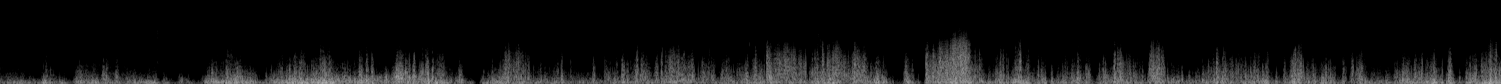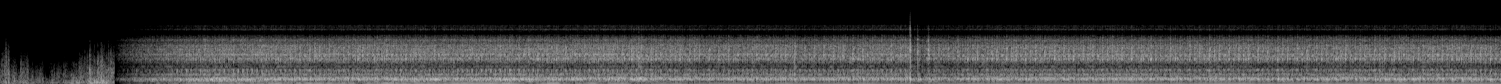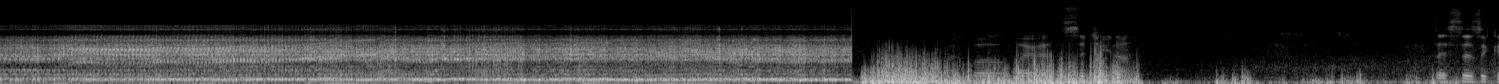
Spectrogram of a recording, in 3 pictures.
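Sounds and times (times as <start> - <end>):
motorcycle engine running: 16.2 - 38.8
road and wind noise: 25.5 - 45.0.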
